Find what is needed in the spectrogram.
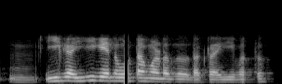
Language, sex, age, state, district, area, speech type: Kannada, male, 30-45, Karnataka, Chitradurga, rural, conversation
